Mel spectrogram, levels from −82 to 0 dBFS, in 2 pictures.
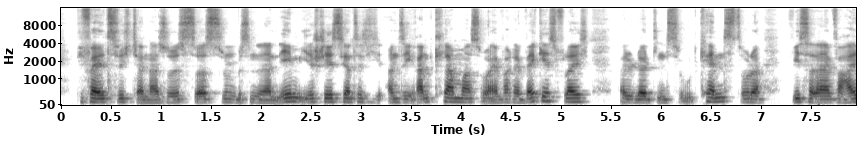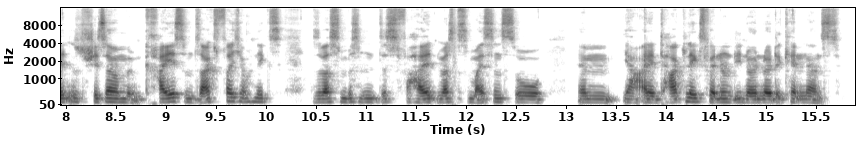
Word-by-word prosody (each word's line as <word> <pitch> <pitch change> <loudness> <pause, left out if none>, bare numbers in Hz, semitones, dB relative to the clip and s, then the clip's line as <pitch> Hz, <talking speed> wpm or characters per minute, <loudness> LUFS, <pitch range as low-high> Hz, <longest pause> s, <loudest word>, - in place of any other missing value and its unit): Wie - - -6
verhältst 130 +1 +8
du 130 - -2
dich 130 0 -4
dann? 110 -4 -1
Also, 105 +2 -2
ist 120 +1 +2
dass 115 0 +5
du 125 - -5
'n 120 - -9
bisschen 120 0 -5
da 105 0 0
neben 145 +5 +1
ihr 130 - -4
stehst, 135 0 +3
die - - +1
ganze 135 +1 0
Zeit 130 - -9
dich 120 - -15
an 120 +1 -2
sie 120 -1 -3
ran 120 +4 0
klammerst, 130 -2 +2
oder - - -1
einfach 120 +2 -3
mal 115 -2 -3
weggehst 160 +1 +2
vielleicht, 135 -1 +3 0.2
weil - - -3
du - - -6
die - - -2
Leute 230 +3 +3
nicht 225 -4 -1
so - - -6
gut 145 - -14
kennst, 150 0 +1
oder 125 -1 +1 0.3
wie - - 0
ist 130 0 +2
da - - +4
dein 115 0 +4
Verhalten? 130 +2 +1
Stehst 130 0 0
du - - +3
da - - +4
einfach 125 0 -2
mitten - - -7
im - - -17
Kreis 140 +6 +2
und 125 -1 -9
sagst - - +1
vielleicht 150 -2 -2
auch 135 +1 -9
nichts? 135 -1 -6 0.3
Also, 120 - -10
was 125 0 +3
ist 125 - -3
'n 130 - -5
bisschen 130 -1 -7
das 125 -1 -2
Verhalten, 125 +1 0
was 120 0 -1
du - - -12
meistens 130 0 -1
so, 120 -2 -3 0.3
ähm, 120 -1 -7
ja, 120 -1 -5
an 120 - +1
den 115 -1 +1
Tag 115 +1 -2
legst, 140 -2 0
wenn - - +2
du 125 0 -3
die 125 - -7
neuen 120 -1 +1
Leute - - +3
kennenlernst? - - -4
125 Hz, 290 wpm, -24 LUFS, 120-135 Hz, 0.3 s, verhältst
